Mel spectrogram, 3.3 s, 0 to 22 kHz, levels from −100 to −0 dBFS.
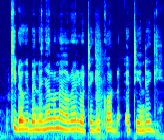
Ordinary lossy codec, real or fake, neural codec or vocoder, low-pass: none; fake; vocoder, 44.1 kHz, 128 mel bands, Pupu-Vocoder; none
